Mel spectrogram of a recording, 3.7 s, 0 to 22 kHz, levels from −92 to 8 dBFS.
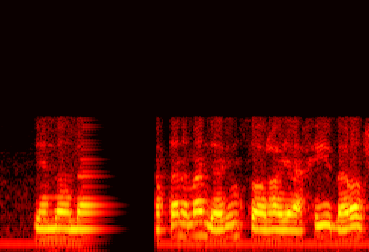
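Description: From 0.83 s to 1.59 s a call audio freeze halts the speech. The last sound trails on as a fading buzz or hiss, then falls silent for about 0.29 s, and speech resumes exactly where it stopped. This was likely a starved jitter buffer. Unlike packet loss, nothing is skipped; a 0.73 s gap is inserted.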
